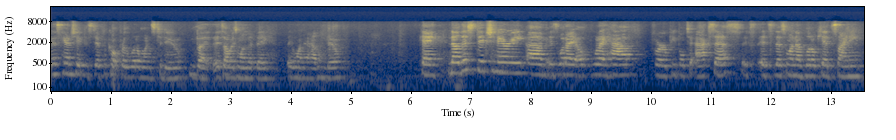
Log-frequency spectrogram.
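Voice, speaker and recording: A woman's voice: fairly high pitch, a bit bright. A young adult woman, a college instructor, giving a chatty, informal classroom lecture with frequent laughs and restarts. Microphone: distant room mic. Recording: echoey classroom from far off.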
